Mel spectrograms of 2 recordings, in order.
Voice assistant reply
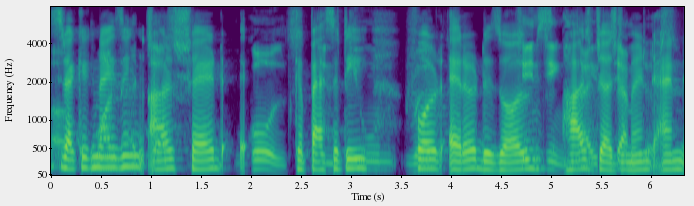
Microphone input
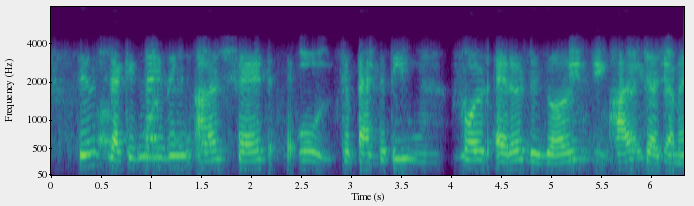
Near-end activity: none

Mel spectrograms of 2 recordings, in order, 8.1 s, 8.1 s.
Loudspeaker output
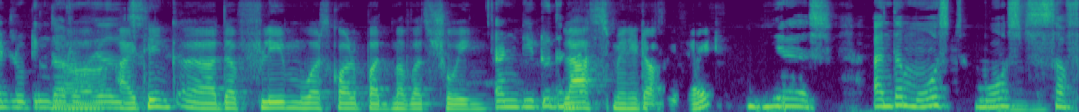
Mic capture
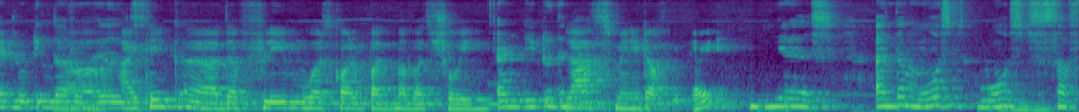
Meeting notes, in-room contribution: none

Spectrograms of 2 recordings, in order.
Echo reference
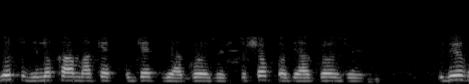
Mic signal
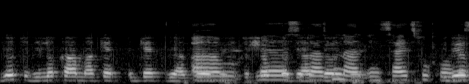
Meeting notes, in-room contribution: present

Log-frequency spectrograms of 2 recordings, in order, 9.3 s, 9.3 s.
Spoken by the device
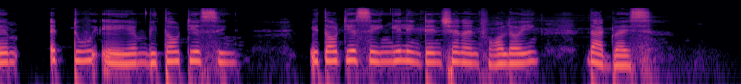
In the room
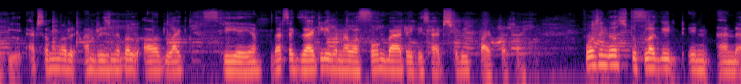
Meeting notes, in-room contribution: present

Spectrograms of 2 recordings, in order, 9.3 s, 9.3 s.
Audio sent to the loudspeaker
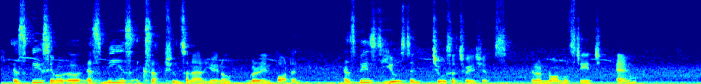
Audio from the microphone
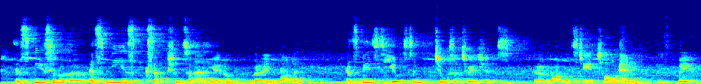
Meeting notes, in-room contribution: present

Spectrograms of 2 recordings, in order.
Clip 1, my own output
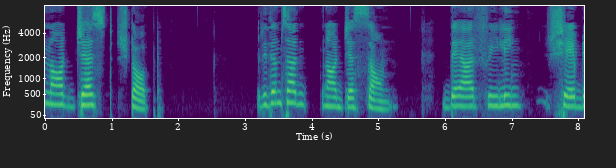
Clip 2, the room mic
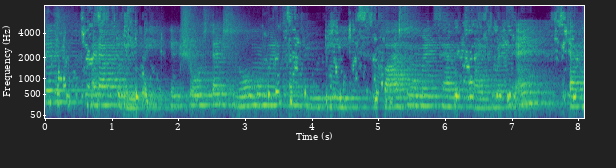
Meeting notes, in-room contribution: present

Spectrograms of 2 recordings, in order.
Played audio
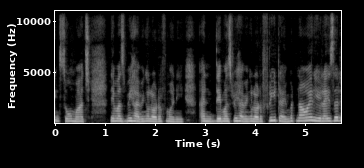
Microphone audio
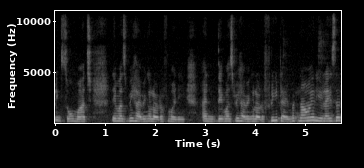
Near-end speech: present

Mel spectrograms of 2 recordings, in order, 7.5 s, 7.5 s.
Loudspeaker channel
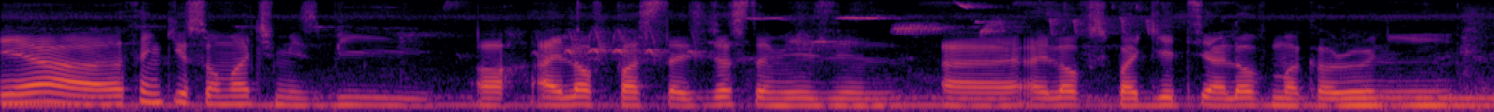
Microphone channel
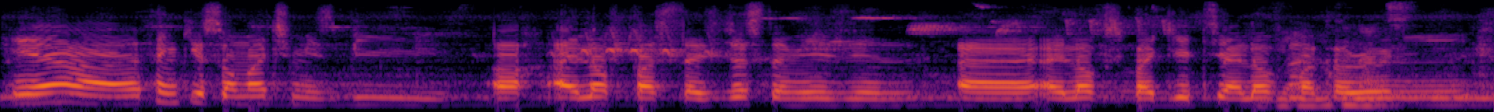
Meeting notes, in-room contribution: present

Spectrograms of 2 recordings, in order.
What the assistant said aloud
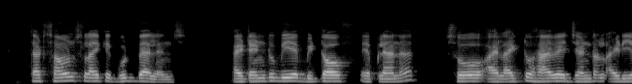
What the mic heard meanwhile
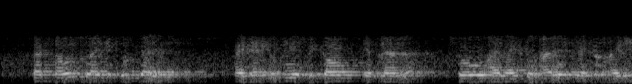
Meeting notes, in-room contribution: none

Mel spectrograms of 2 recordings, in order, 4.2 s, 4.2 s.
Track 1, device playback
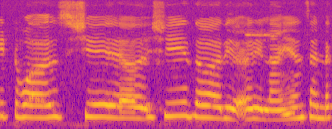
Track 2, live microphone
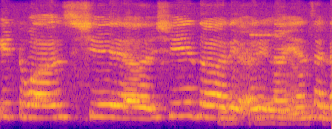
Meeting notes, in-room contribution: present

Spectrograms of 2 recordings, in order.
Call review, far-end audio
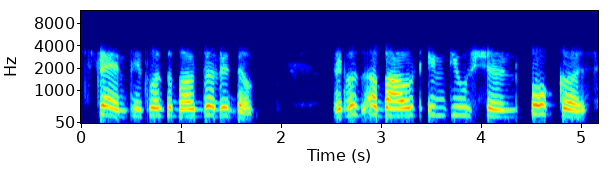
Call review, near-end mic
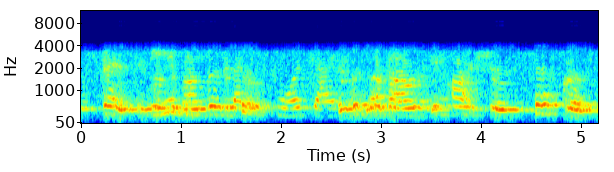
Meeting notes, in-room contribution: present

